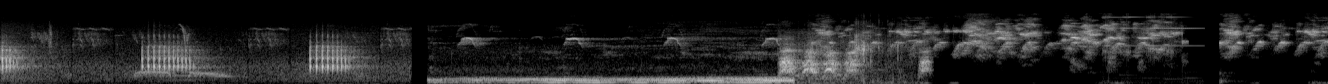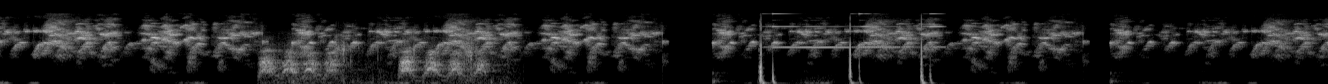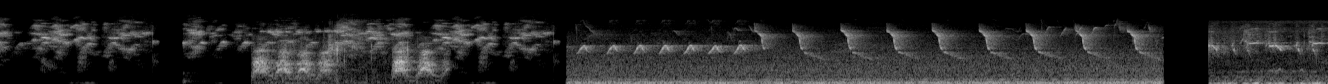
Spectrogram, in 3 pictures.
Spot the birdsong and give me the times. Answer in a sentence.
You can hear the birdsong from 0.0 to 39.8 s.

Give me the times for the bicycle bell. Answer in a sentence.
The bicycle bell can be heard from 11.0 to 12.1 s and from 20.9 to 22.8 s.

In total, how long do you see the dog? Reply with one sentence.
The dog can be heard for 6 seconds in total.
